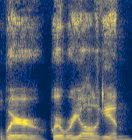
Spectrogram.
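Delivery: quiet muttering under the breath. Asking a lord in character while the others talk: muttering under the breath. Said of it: "under my breath".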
